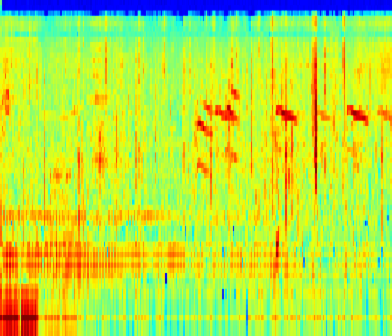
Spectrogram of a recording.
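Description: Footsteps scuff and tap on rock.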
